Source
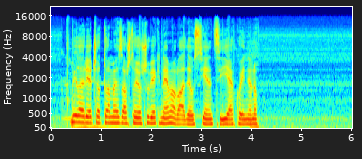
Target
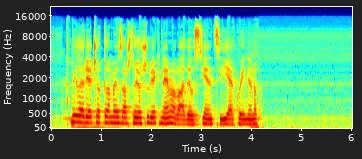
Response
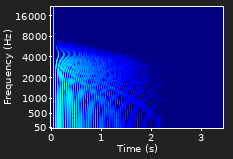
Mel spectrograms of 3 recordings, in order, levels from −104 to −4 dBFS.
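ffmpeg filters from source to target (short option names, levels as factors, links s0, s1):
-filter_complex "[0:a]asplit=2[s0][s1];[1:a]atrim=start_sample=2205,atrim=end_sample=6174[s2];[s1][s2]afir=irnorm=-1:irlink=0,volume=1.12[s3];[s0][s3]amix=inputs=2:normalize=0,volume=1.78"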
